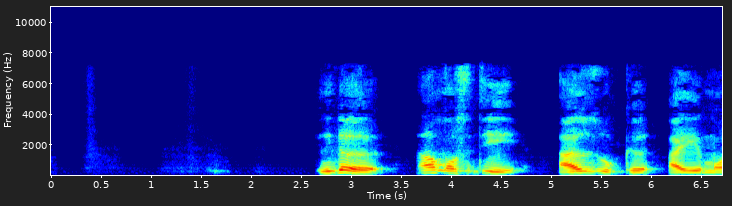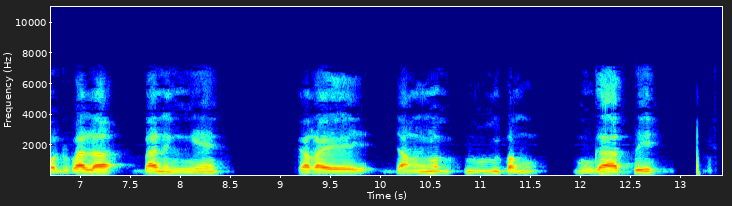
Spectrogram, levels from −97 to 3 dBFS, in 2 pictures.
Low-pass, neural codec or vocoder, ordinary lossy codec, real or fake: 7.2 kHz; codec, 16 kHz, 2 kbps, FunCodec, trained on LibriTTS, 25 frames a second; AAC, 32 kbps; fake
